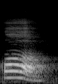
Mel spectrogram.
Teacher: जैसे मैं कहती हूँ क, तो क बोलने के साथ ही अ का भी उच्चारण होता है।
